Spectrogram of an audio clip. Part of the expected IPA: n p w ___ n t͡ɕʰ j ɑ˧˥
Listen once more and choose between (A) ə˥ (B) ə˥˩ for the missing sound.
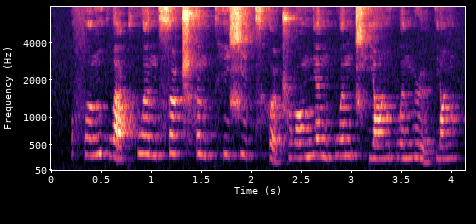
A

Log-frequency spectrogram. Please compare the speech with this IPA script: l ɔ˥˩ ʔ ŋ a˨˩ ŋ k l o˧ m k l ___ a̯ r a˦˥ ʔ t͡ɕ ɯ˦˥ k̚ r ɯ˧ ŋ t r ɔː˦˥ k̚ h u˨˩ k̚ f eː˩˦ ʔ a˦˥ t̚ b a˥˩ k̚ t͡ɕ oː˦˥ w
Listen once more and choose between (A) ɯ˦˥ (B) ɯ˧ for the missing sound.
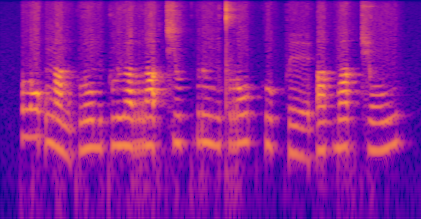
B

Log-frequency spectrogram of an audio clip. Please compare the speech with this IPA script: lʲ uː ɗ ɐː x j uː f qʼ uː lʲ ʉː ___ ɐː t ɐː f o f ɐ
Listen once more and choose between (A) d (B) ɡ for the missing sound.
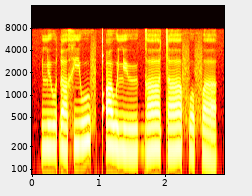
B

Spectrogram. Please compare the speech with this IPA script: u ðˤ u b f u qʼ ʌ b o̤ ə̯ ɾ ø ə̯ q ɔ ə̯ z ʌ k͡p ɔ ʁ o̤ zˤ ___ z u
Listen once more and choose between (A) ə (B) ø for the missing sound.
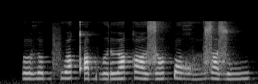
A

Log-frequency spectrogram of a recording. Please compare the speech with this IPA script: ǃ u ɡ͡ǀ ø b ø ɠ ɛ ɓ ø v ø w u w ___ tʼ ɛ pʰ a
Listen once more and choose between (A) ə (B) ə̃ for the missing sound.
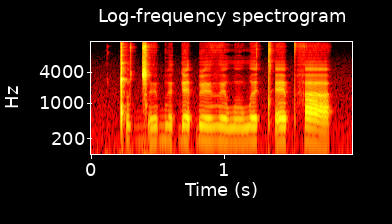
A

